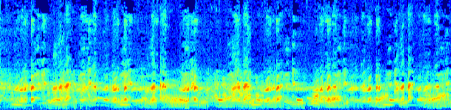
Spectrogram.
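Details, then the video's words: Croaking frogs in a lively chorus. Harsh pulsed rattles alternate with brief whistled notes and come in quick bursts less than a second apart, with nothing else audible. "FROGS CROAKING"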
